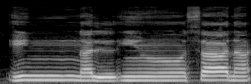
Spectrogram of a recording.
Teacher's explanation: اس میں نون ساکن کے بعد سین اخفا کرنا ہے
